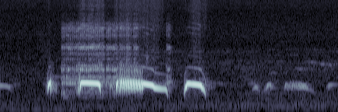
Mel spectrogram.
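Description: A spotted dove gives soft, hollow cooing notes, a decoy call used to lure rival males.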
